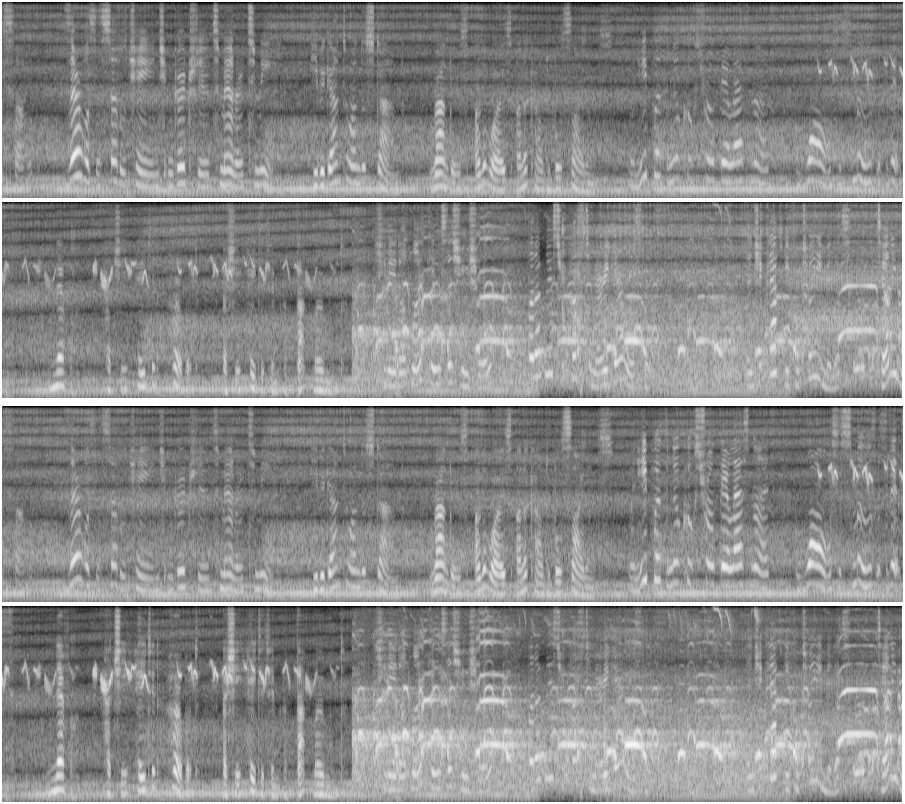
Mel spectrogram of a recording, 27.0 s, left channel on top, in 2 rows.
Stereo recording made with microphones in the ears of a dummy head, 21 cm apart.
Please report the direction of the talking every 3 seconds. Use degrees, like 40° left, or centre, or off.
30° left, 20° left, 30° right, 60° right, 60° right, 40° right, centre, 20° left, 20° left.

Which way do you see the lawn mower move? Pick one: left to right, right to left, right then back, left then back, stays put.
right to left.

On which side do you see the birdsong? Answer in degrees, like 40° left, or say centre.
30° right.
